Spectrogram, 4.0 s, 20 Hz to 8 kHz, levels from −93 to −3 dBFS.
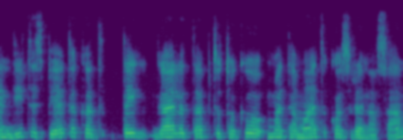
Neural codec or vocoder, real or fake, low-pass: none; real; 7.2 kHz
